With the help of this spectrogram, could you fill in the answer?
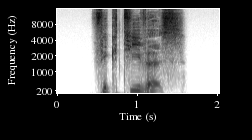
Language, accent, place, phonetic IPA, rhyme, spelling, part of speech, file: German, Germany, Berlin, [fɪkˈtiːvəs], -iːvəs, fiktives, adjective, De-fiktives.ogg
- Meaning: strong/mixed nominative/accusative neuter singular of fiktiv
